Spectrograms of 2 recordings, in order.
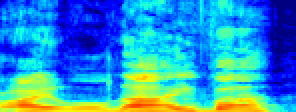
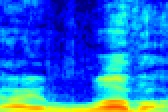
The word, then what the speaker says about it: Ileva: Also, congratulations in order for Iliva Brigington from Oaks Christian. She had 3 homers the other day in a big win. It's actually Ileva. I think that's how she pronounces it.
